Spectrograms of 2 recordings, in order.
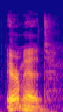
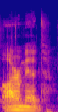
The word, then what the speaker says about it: Airmed: Airmed. I'm sure that is not pronounced correctly. Sounds like a bed and breakfast, doesn't it? It's Armed. Irish mythology. You roll the R a little bit.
